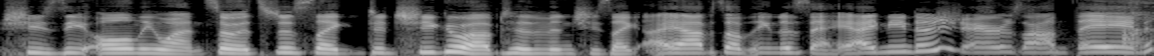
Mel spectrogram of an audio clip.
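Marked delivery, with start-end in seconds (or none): 3.2-5.7 put-on drunk voice, much higher pitch. Recapping the Bachelor, speaker imitates a woman at the interviews, imitating drunk speech. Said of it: "she's just like so drunk".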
